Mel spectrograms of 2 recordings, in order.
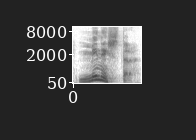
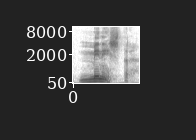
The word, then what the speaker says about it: ministr: happens in many loan words like for example minister minister again that is e after n but it is not pronounced as orion stadium.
